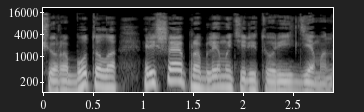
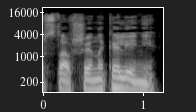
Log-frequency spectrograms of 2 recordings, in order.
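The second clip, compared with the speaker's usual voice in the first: ordinary delivery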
